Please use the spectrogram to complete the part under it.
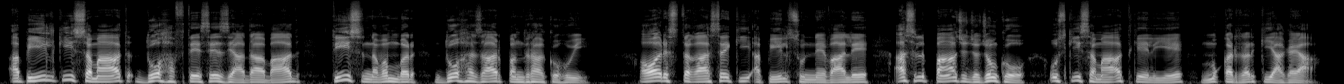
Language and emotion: Urdu, neutral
